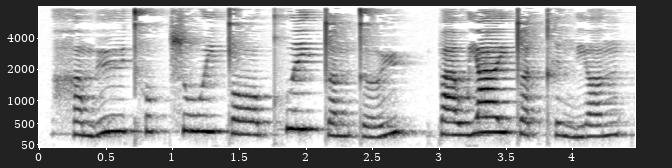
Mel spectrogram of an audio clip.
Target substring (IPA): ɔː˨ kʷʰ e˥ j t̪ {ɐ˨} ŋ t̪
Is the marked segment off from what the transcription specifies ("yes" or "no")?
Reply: no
